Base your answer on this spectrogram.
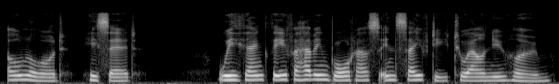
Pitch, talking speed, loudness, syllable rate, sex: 190 Hz, 180 wpm, -18 LUFS, 4.4 syllables/s, female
